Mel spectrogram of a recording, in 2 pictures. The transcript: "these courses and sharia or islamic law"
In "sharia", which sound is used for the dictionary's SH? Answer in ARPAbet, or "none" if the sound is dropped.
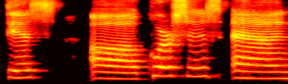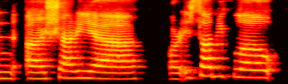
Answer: SH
